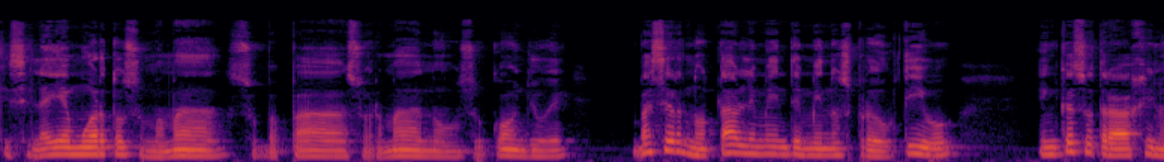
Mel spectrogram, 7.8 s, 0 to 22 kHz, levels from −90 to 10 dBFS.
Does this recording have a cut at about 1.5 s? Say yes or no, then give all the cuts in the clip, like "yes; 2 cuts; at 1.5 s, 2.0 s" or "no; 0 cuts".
no; 0 cuts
